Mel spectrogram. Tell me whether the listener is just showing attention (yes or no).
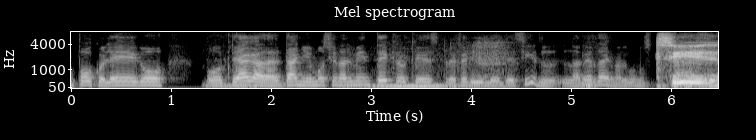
no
